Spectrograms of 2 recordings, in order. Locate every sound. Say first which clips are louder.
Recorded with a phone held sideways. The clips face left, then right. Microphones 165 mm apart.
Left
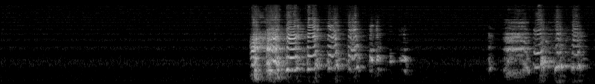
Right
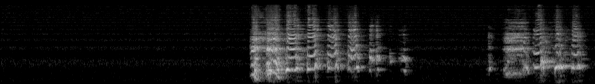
2.5 s laughter: right 4 dB; 35° right (ahead or behind), 0.5 m; by 5.9 s 80° right, 2 m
